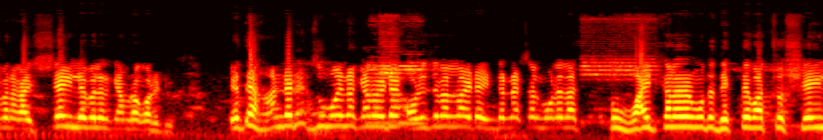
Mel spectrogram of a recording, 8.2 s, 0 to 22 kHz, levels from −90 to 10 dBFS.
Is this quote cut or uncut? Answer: cut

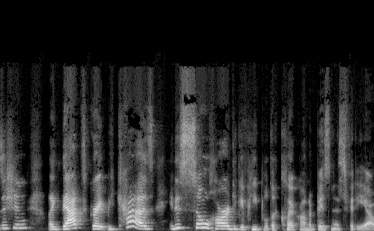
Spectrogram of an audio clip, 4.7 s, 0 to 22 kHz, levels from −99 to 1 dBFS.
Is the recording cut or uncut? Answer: uncut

